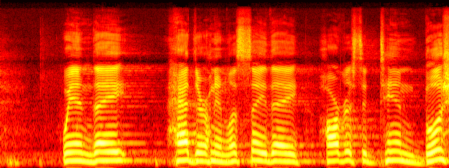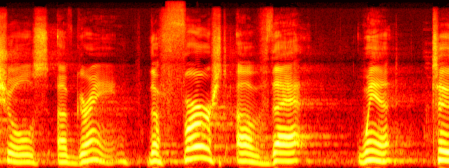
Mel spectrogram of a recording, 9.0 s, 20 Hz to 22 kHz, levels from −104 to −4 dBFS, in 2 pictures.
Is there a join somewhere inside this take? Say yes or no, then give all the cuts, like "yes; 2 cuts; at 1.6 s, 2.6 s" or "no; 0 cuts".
yes; 2 cuts; at 2.1 s, 5.9 s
